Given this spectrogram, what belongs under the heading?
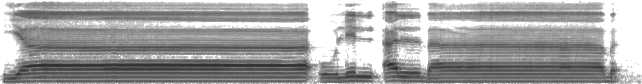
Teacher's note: اور جب ہم وقف کر لیں گے تو یہ آخری حرف ساکن ہو جائے گا. تو یہاں پہ حروف مدہ کے بعد یہ حرف جو ہے وقف کی وجہ سے ساکن ہو رہا ہے تو مد عارض کا قاعدہ ہوگا. تو 2 حرکات 6 حرکات 4 حرکات اتنے کھینچ کر پڑھ سکتے ہیں.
